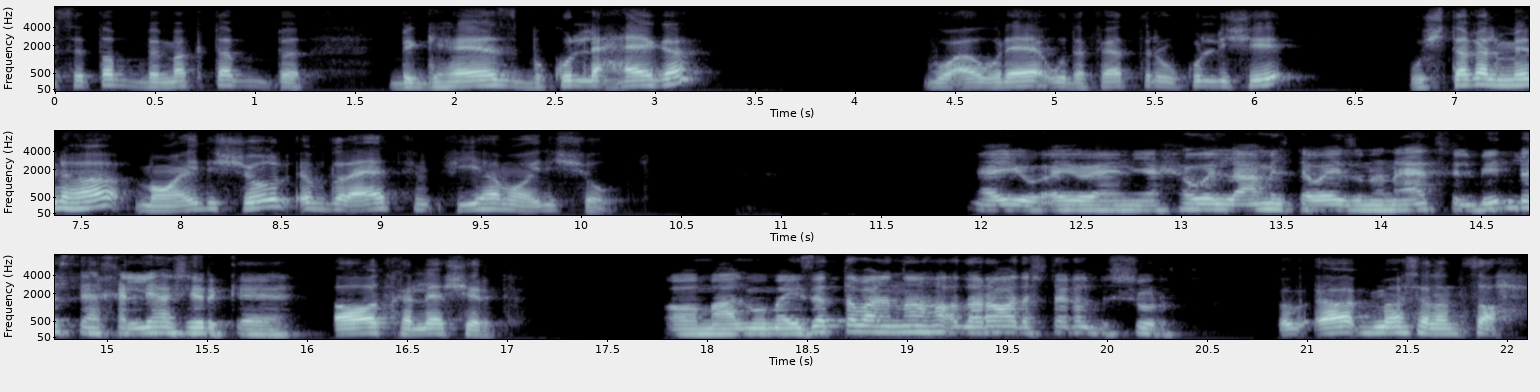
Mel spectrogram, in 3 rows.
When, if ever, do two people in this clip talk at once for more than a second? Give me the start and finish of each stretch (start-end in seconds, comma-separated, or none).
none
